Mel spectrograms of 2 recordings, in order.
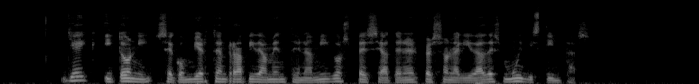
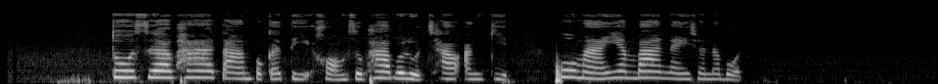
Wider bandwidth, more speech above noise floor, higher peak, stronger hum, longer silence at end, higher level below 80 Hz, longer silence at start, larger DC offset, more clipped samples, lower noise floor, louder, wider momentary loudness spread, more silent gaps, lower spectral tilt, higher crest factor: first, 16.5 kHz vs 11.5 kHz; second, 33 dB vs 43 dB; second, -18 dBFS vs -2 dBFS; neither; second, 1.1 s vs 2 s; second, -62 dBFS vs -50 dBFS; about the same, 0.6 s vs 0.55 s; neither; neither; first, -71 dBFS vs -64 dBFS; second, -38 LUFS vs -22 LUFS; second, 9 LU vs 15 LU; neither; about the same, -5 dB/octave vs -5 dB/octave; about the same, 20 dB vs 22 dB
